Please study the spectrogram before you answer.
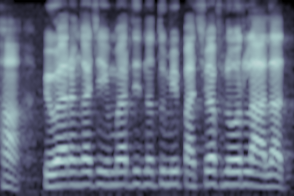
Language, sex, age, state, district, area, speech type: Marathi, male, 18-30, Maharashtra, Sindhudurg, rural, spontaneous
